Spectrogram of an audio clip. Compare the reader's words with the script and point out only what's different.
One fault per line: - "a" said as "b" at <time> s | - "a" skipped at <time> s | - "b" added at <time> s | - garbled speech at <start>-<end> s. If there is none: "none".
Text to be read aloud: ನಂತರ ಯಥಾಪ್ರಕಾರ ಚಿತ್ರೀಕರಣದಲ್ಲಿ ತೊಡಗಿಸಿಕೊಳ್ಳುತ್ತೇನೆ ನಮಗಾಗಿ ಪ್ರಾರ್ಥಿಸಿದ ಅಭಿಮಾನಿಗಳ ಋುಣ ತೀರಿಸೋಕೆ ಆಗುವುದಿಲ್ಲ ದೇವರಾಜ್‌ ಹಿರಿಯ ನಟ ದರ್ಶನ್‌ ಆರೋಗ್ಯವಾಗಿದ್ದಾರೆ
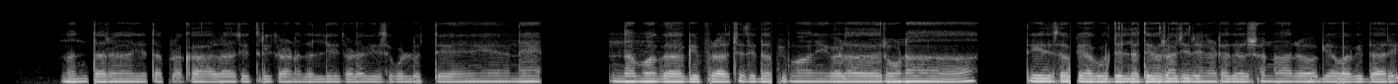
none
